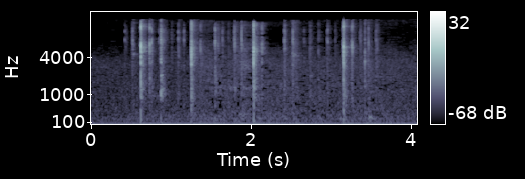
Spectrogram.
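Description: Typing on a computer keyboard: a faint, irregular run of sharp key clicks.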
